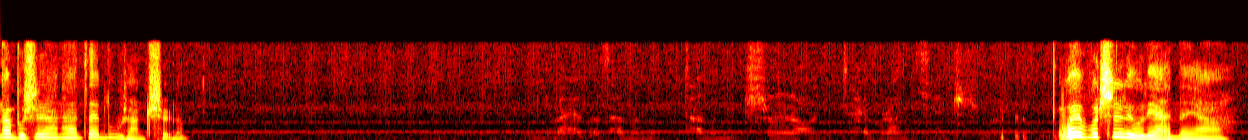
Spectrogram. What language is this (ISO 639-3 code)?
zho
